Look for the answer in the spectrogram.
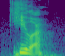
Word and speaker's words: Gila: Gila. That's how you say it. Gila Monster.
